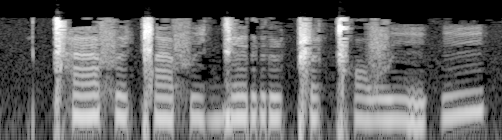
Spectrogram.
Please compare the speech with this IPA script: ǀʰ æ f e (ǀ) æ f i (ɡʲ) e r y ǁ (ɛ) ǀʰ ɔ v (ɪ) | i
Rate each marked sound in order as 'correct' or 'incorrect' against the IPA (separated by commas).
incorrect, incorrect, incorrect, incorrect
